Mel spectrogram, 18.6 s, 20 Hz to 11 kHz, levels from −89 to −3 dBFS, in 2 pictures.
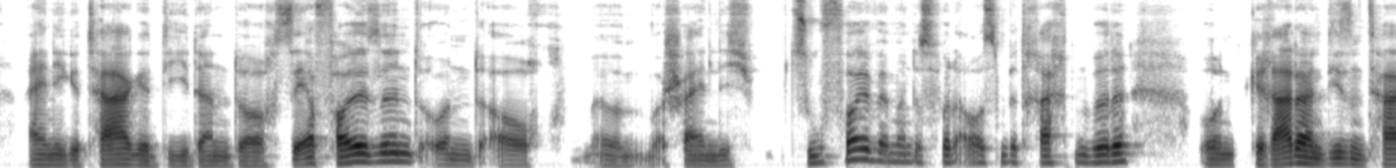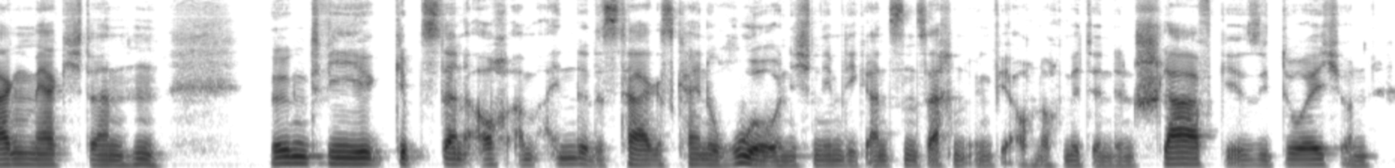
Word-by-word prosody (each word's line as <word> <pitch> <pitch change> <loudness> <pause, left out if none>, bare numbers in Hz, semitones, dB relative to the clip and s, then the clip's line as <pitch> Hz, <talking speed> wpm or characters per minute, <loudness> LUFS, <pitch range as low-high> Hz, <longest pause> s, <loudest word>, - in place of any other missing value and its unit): einige 100 -1 -3
Tage, 100 -1 +4
die 90 0 -9
dann 90 -1 -4
doch 85 -1 -3
sehr - - +3
voll 155 +5 +7
sind 160 0 +1
und 100 -2 -7
auch, 95 -1 -6 0.2
äh, - - -16
wahrscheinlich 95 +1 -6 0.2
zu 130 +2 0
voll, 185 +9 +2
wenn 165 -2 -3
man 155 -1 -7
das 140 - -3
von 140 - -3
außen 145 +1 -4
betrachten 140 0 -4
würde. 145 +3 +6 0.5
Und 105 -2 -4
gerade 135 - +7
an 115 -4 +6
diesen 110 -4 -2
Tagen 105 +2 +3
merke 100 0 0
ich - - -10
dann, 95 -2 -3
hm, 105 -4 -6 0.7
irgendwie 120 -2 +2
gibt's - - -2
dann - - 0
auch - - -5
am 100 +2 -11
Ende 115 0 -5
des - - +1
Tages 95 0 -1
keine 105 -1 -5
Ruhe 95 +9 +2
und 85 0 -2
ich 85 +2 -8
nehme 95 0 -7
die 90 -1 -11
ganzen 90 +2 -6
Sachen - - -5
irgendwie - - -13
auch - - -12
noch - - -14
mit 90 0 -10
in 85 +1 -10
den 80 +1 -12
Schlaf, 110 -1 +3
gehe 95 - -10
sie 95 -2 -12
durch 105 0 -1
und 85 0 -11
100 Hz, 185 wpm, -24 LUFS, 95-125 Hz, 0.7 s, voll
